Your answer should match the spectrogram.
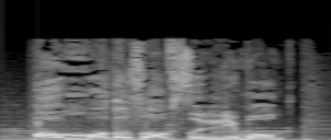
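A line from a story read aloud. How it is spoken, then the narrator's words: Shouted. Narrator (Turkish): diye bağırdı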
